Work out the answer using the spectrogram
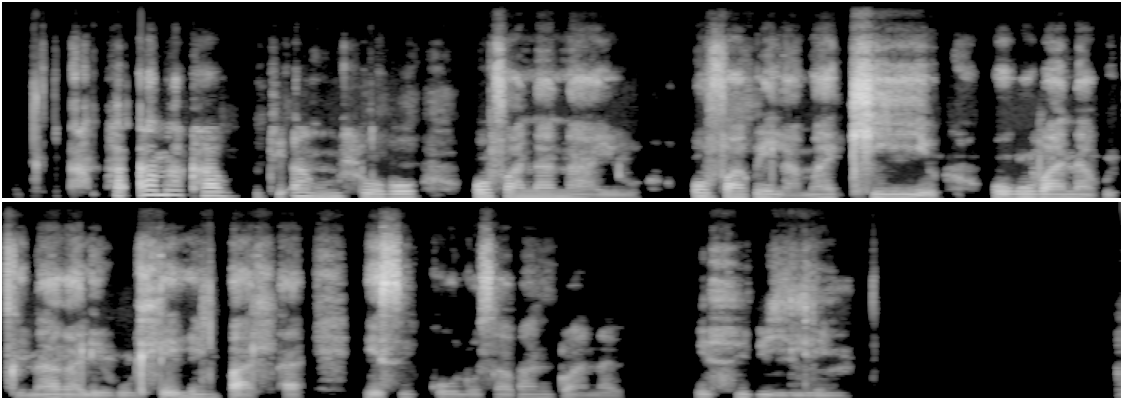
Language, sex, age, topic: North Ndebele, female, 50+, education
